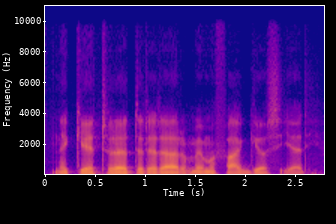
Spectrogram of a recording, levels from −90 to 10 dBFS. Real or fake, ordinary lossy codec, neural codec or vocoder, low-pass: fake; none; codec, 24 kHz, 0.5 kbps, DualCodec; 9.9 kHz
